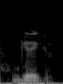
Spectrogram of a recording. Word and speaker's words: Grieg: Así es, de Grieg. Grieg se pronuncia.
